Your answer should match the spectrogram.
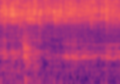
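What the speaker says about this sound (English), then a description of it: "run hot water into it" Hot tap water runs into a measuring cup while making challah, a steady close hiss and splash with no voices.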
